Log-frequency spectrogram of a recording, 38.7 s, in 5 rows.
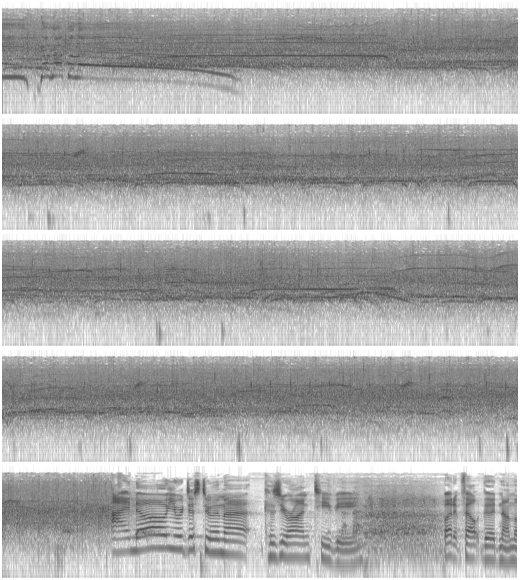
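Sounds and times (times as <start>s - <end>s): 
audience applause welcoming a comedian at the Fillmore in San Francisco: 0.0s - 33.3s
speech: 0.8s - 1.4s, 33.8s - 36.8s, 37.6s - 38.6s
audience whistles: 7.6s - 9.1s, 14.0s - 17.4s, 21.3s - 24.5s, 25.1s - 25.6s, 27.8s - 31.4s
laughter: 36.0s - 37.7s.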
